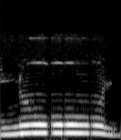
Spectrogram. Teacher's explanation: আচ্ছা ঠিক আছে, তাহলে বলেন, বলেন হচ্ছে নুনের মাখরাজটা বলেন। নুন জিহ্বার আগা তার বরাবর উপরে তালুর সঙ্গে লাগিয়ে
